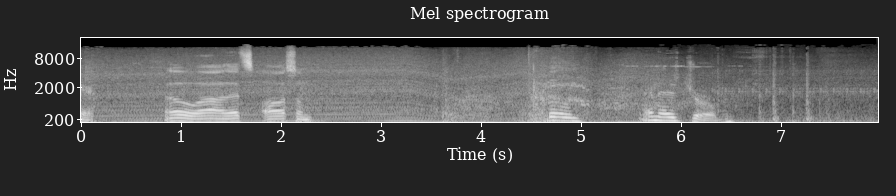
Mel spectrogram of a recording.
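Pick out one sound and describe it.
A car engine hums as a car drives along.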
